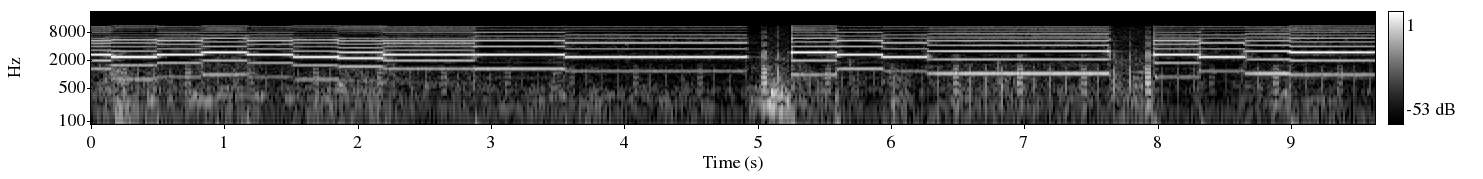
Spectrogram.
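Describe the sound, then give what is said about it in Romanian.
A phone ringtone plays a melody from a Soviet-era film soundtrack in loud, clean electronic tones, stepping through a tune with two brief breaks partway through. “Ca sunet de apel, el folosește o melodie din coloana sonoră a unui film, ce-i drept tot din perioada sovietică, Generalii Carierelor de Nisip.”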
